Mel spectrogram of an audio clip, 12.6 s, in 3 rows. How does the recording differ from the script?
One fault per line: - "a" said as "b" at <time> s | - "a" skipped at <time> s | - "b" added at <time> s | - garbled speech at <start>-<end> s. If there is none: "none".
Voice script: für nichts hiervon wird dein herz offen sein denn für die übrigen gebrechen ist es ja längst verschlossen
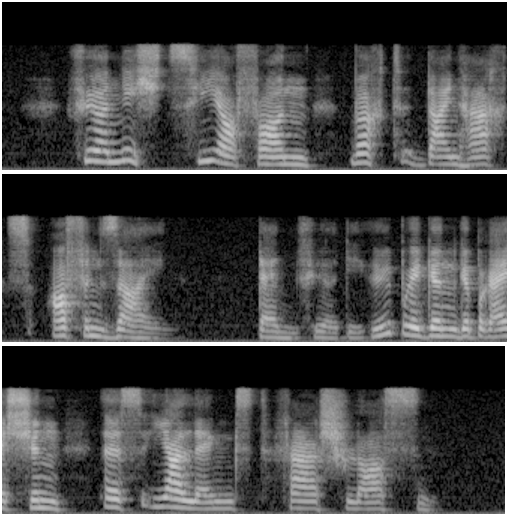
- "ist" skipped at 9.0 s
